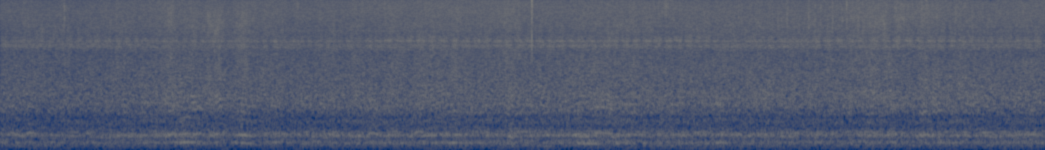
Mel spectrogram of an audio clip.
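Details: Bee swarm pouring out of its hive, a dense continuous buzzing hum with layered drone tones, steady in loudness throughout, many insects overlapping into one even wall of sound.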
